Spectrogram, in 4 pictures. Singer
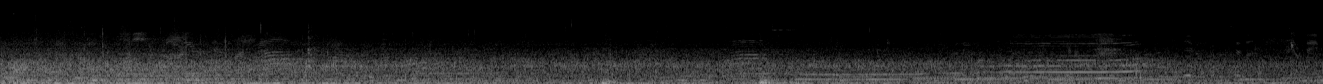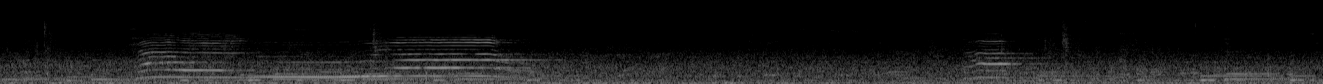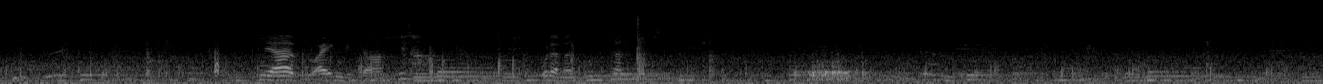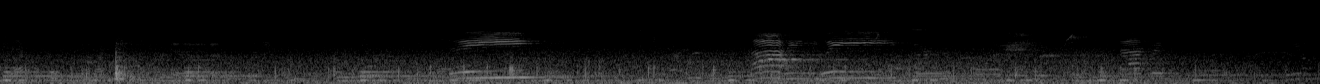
0.0 5.4, 6.0 19.4, 22.0 25.4, 44.0 52.8

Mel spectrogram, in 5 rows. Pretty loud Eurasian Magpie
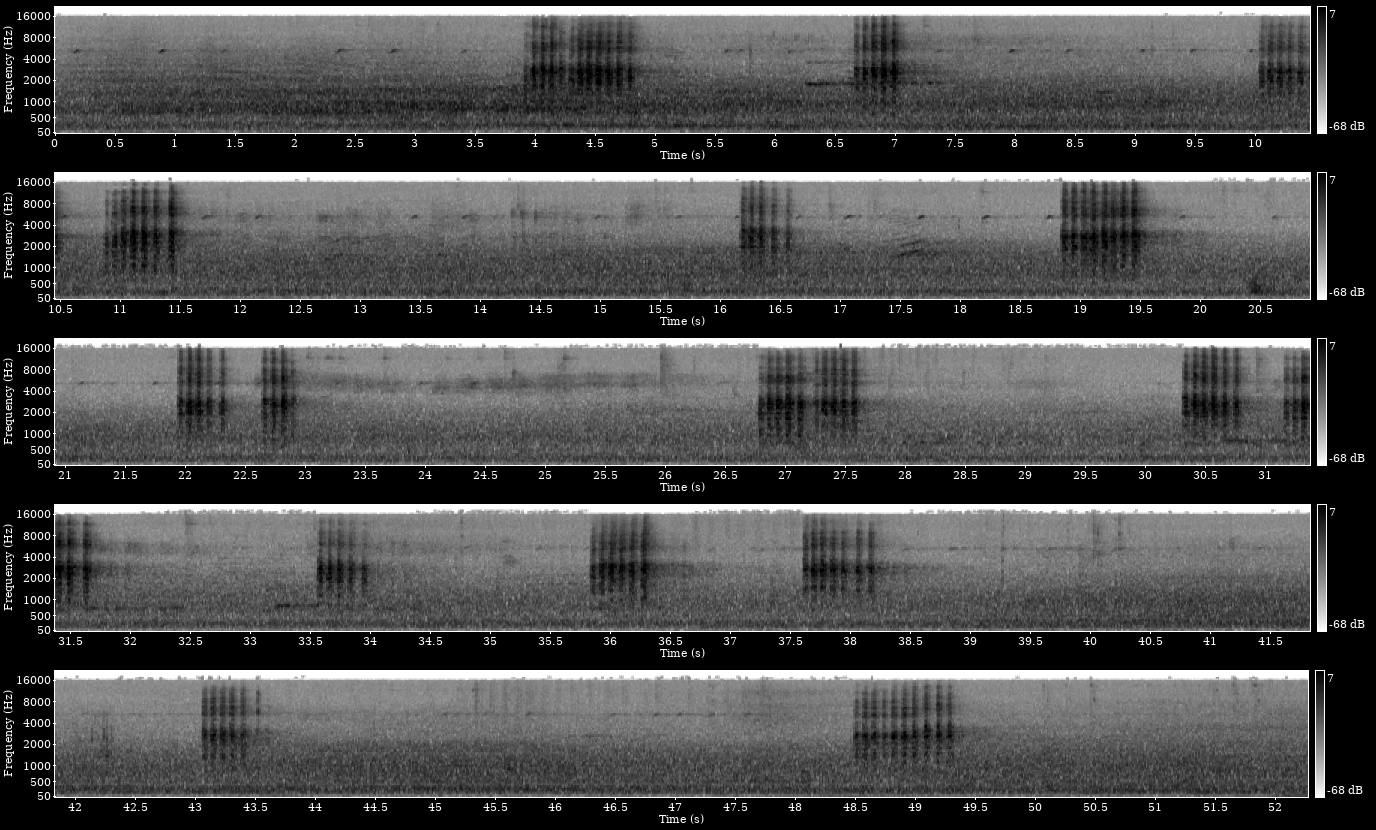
3.8 7.5, 10.0 13.1, 16.1 16.8, 18.7 20.0, 21.9 23.4, 26.7 28.8, 30.3 38.8, 43.0 43.7, 48.5 49.6

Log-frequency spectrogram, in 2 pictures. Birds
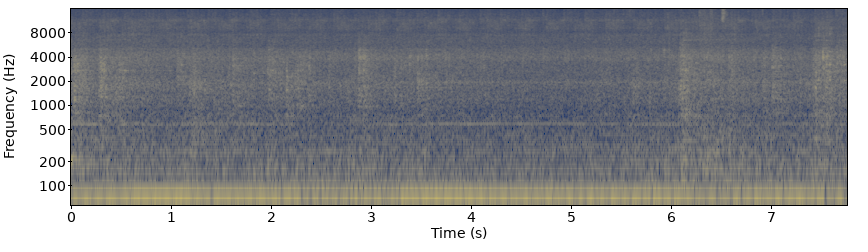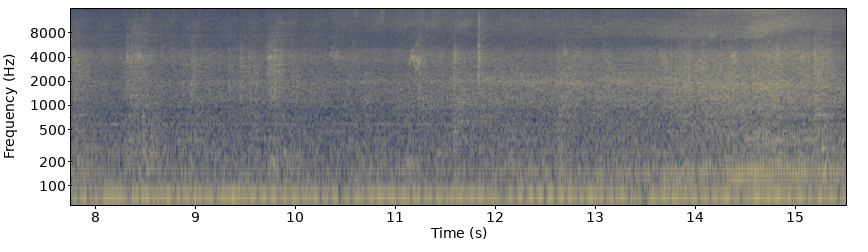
8.1 15.5

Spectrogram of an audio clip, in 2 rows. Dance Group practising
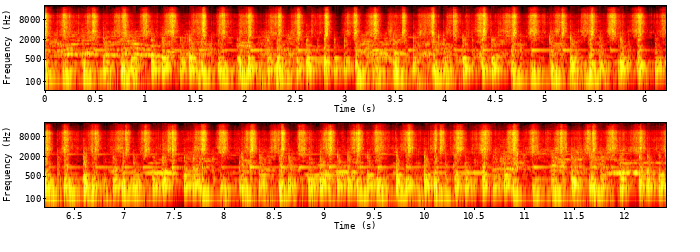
7.8 12.4

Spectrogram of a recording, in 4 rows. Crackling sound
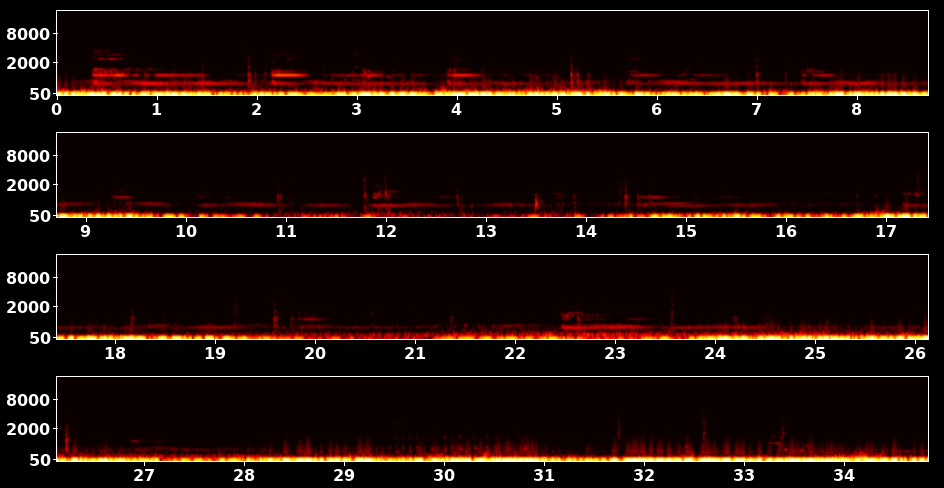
29.4 31.9

